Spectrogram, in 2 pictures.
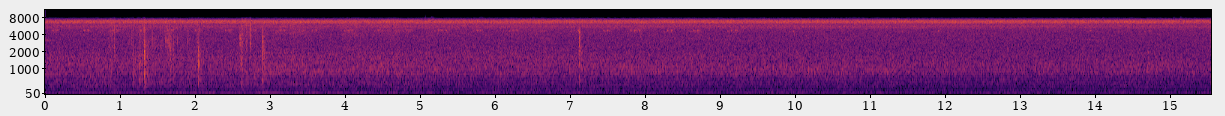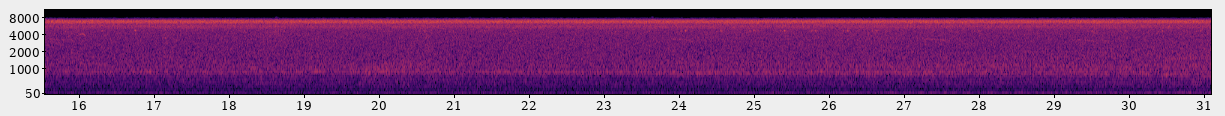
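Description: A steady high-pitched insect trill, as of crickets, runs throughout. A few light clicks come in the first three seconds and once more at about seven seconds, from small pump seals and parts being handled.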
